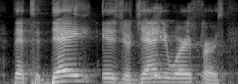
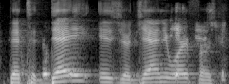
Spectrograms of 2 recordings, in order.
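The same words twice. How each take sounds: The two takes are said the same way.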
